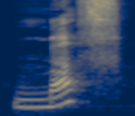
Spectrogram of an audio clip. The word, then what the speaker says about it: muff: Remember, boys and girls, when you see two F's together, we only make one sound of F. We make the first sound of F, and the second F is silent. Muff and rough.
